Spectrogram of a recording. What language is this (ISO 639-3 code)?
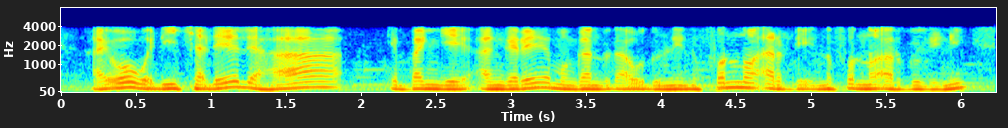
ful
